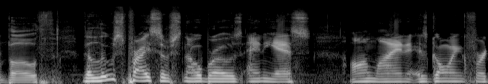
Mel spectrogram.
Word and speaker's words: Snow Bros: Did you say the game was called Snow Bros or Snow Brothers? Snow Bros. It's spelled S-N-O-B-R-O-S.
